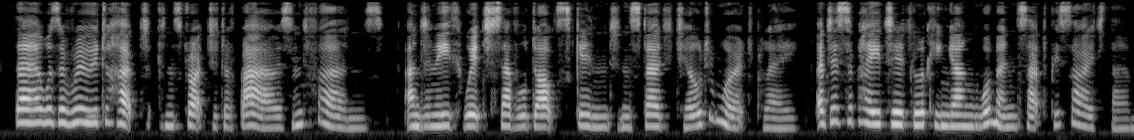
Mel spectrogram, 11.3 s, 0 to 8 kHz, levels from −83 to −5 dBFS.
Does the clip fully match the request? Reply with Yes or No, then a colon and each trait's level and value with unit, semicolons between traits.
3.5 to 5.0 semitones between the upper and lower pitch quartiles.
Yes: average, 3.8 semitones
